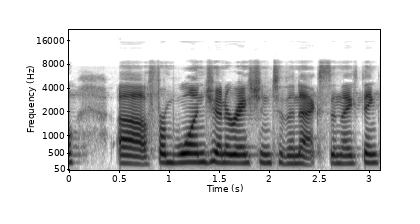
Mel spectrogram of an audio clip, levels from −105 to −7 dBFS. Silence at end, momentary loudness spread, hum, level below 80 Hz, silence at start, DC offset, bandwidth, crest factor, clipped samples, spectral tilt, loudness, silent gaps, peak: 0 s; 8 LU; none; -76 dBFS; 0 s; under 0.1%; 8.2 kHz; 16 dB; under 0.1%; -3 dB/octave; -17 LUFS; none; -2 dBFS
